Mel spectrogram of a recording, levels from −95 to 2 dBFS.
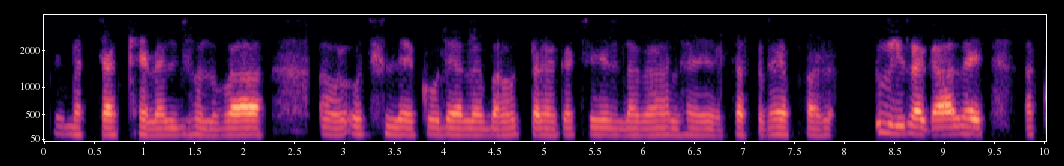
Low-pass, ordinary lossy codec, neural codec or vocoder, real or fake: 3.6 kHz; none; codec, 16 kHz in and 24 kHz out, 2.2 kbps, FireRedTTS-2 codec; fake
